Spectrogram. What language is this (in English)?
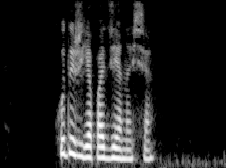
Belarusian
